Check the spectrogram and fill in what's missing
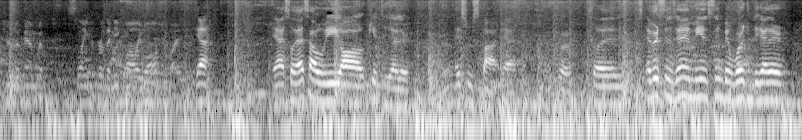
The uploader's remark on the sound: We’re on location at the CMB Boxing Gym in Burnsville.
